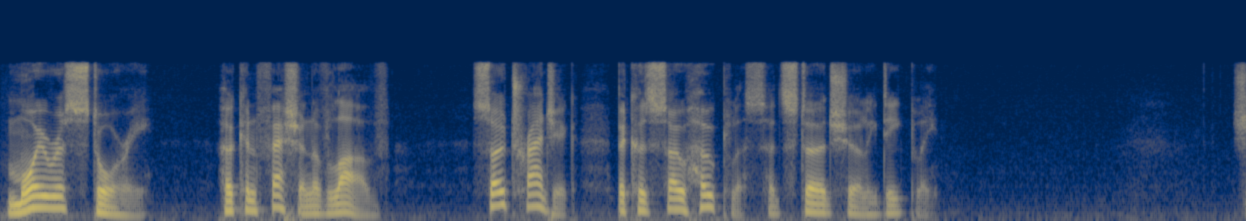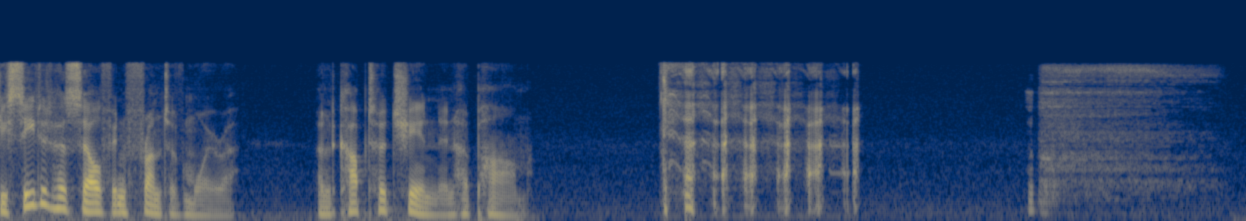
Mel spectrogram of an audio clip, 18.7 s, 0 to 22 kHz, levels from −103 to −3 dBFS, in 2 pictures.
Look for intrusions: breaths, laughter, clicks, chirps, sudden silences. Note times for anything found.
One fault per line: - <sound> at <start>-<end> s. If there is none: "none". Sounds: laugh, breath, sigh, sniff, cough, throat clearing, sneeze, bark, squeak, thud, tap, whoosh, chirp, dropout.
- laugh at 14.3-15.8 s
- sigh at 17.0-18.6 s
